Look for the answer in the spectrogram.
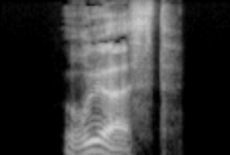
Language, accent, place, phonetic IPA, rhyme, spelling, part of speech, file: German, Germany, Berlin, [ʁyːɐ̯st], -yːɐ̯st, rührst, verb, De-rührst.ogg
- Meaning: second-person singular present of rühren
